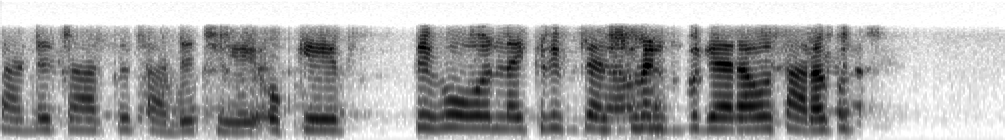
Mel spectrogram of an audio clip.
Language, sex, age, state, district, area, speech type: Punjabi, female, 18-30, Punjab, Ludhiana, urban, conversation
